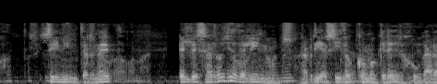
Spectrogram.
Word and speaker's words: Linux: Bueno, yo Linux lo pronuncio Linux. Sin embargo, si fuese Linus Torvalds, no hay duda de que lo pronunciaría Linux. Claro que si uno es de la costa oeste de los Estados Unidos, lo más seguro es que lo pronunciaría Linux. Pero a Linus Torvalds le importa un bledo cómo pronunciéis Linux siempre y cuando lo utilicéis. Empecé a jugar con Linux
